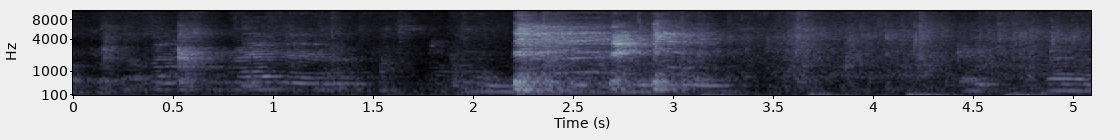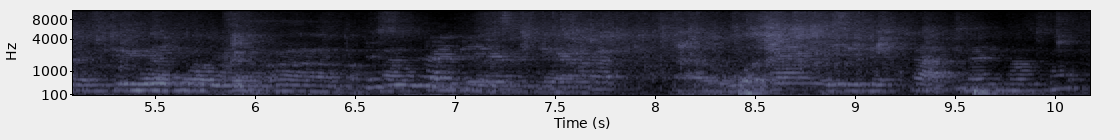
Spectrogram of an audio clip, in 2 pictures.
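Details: At a doctor's appointment, one harsh, explosive cough rises above ongoing conversation in a small indoor room.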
